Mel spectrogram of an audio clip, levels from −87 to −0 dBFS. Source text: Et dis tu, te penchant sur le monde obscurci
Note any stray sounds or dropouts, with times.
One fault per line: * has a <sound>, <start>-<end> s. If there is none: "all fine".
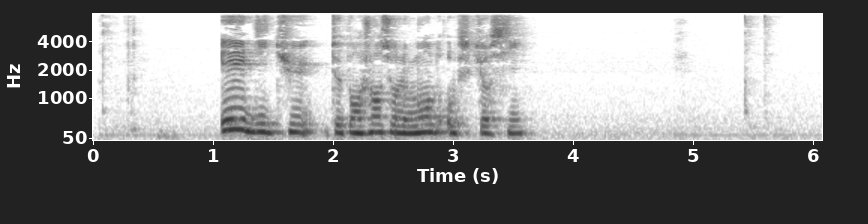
all fine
